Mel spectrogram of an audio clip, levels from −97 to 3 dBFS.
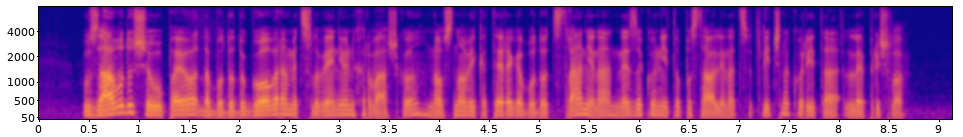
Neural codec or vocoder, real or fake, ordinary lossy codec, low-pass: none; real; none; none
